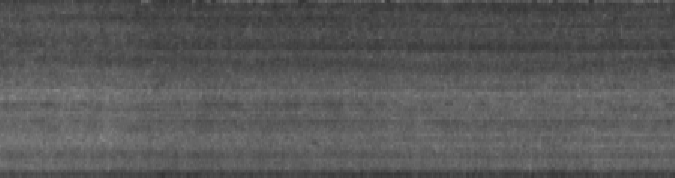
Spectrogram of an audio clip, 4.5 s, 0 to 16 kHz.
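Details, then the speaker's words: Homemade Kwiky waste-oil burner running on used motor oil mixed with gasoline; a steady, loud roar with a breathy hiss and no pulsing or sputtering; owner suspects too much air, tank about 130 PSI, pumping about 120 PSI; burner roar. "Tell me that's not hot enough. If it wasn't for those coals, you wouldn't be hearing the jet noise."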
